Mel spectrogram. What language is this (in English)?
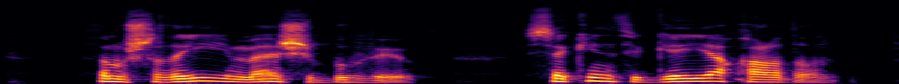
Kabyle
